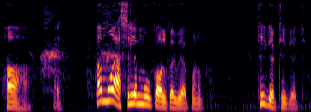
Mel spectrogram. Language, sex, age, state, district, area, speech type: Odia, male, 45-60, Odisha, Kendrapara, urban, spontaneous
